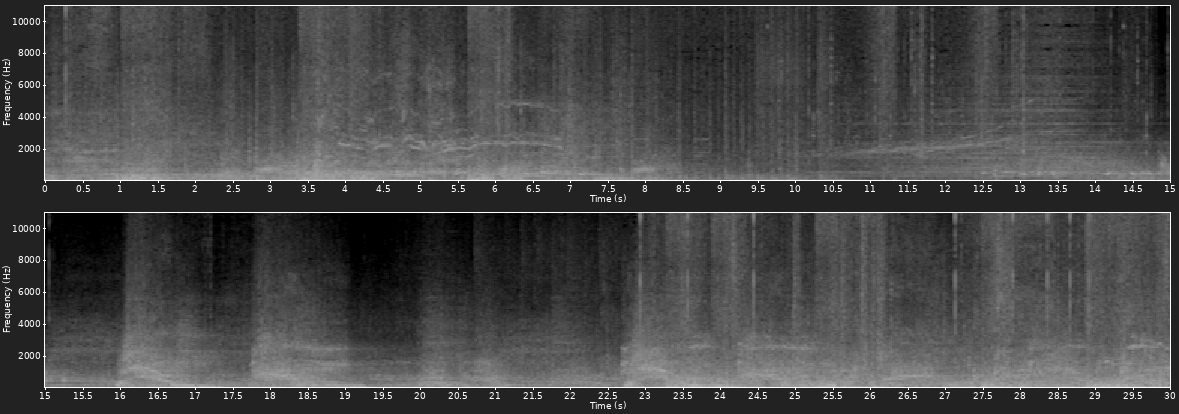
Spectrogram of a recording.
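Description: Fire crackles and burns.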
